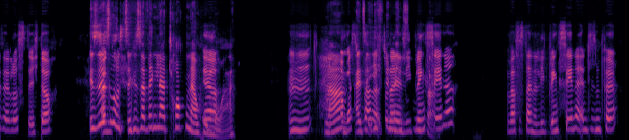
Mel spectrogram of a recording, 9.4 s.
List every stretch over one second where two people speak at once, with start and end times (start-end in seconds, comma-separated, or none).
5.1-6.6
